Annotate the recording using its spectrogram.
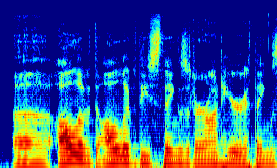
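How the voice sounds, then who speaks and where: Noticeable background noise behind a man speaking fairly quickly. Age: 40s. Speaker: gaming streamer. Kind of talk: casual live stream chat. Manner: halting, with many repetitions and fillers.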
